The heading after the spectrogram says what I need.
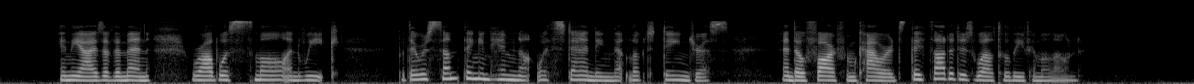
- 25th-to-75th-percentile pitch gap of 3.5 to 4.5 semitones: No, narrow, 2.5 semitones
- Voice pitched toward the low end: No, high, 195 Hz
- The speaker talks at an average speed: Yes, average, 175 wpm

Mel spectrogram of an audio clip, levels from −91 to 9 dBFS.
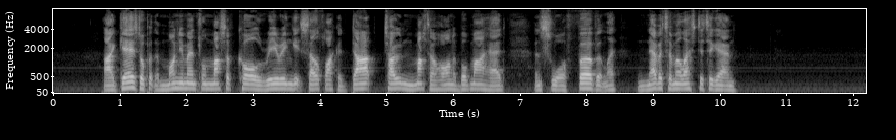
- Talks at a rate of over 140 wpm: No, slow, 135 wpm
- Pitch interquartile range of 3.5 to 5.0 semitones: No, average, 3.1 semitones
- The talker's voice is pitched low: Yes, low, 125 Hz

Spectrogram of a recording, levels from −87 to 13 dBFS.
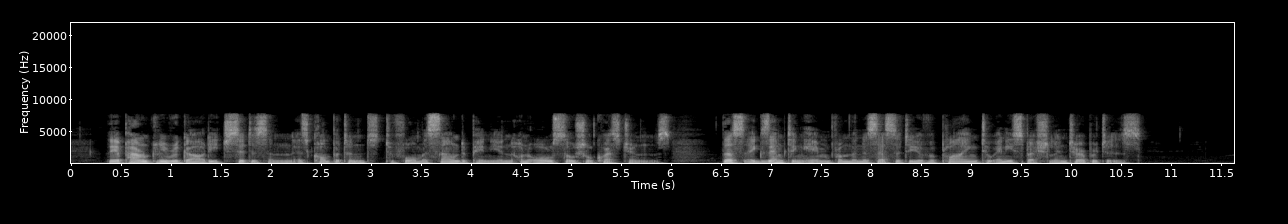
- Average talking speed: Yes, average, 145 wpm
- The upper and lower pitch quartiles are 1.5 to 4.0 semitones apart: No, average, 4.4 semitones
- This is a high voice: No, low, 100 Hz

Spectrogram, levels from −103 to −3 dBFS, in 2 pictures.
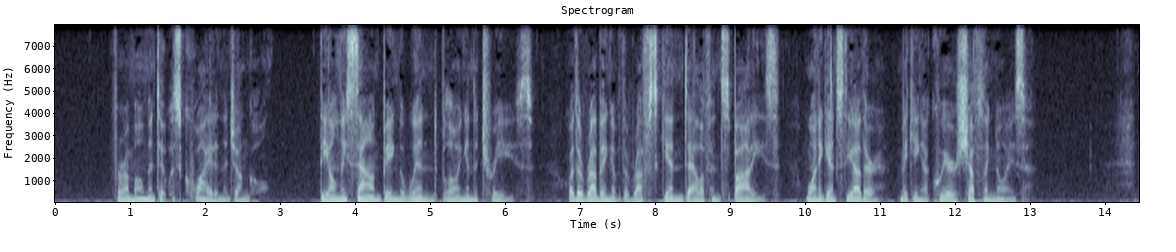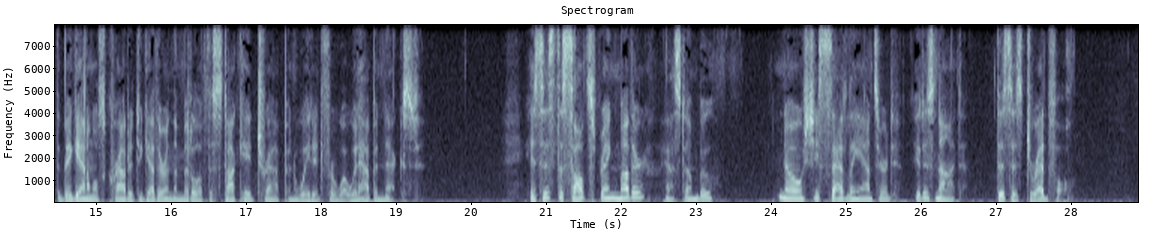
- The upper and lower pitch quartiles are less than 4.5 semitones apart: No, average, 5.1 semitones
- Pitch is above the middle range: No, medium, 140 Hz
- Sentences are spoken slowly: No, average, 155 wpm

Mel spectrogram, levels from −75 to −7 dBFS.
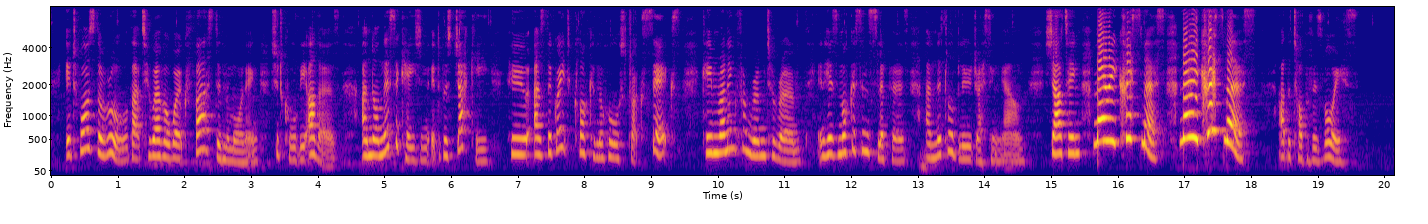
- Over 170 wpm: Yes, average, 180 wpm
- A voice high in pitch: Yes, high, 245 Hz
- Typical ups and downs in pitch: No, wide, 7.5 semitones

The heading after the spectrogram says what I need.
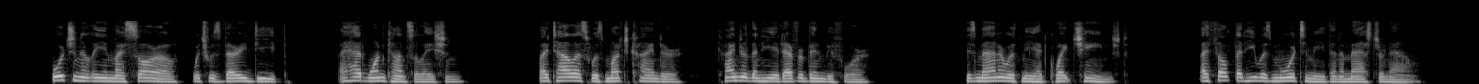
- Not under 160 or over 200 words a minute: Yes, average, 170 wpm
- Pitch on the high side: No, medium, 140 Hz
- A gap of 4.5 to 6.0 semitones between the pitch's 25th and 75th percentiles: No, average, 4.1 semitones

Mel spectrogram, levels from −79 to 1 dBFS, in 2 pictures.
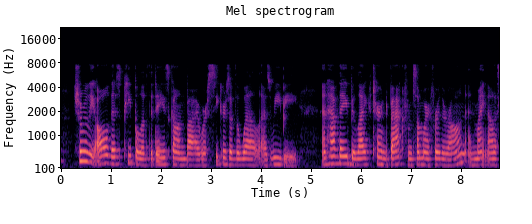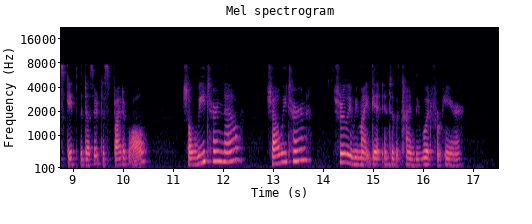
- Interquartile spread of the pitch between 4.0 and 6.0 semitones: No, average, 3.6 semitones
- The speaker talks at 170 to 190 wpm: Yes, average, 180 wpm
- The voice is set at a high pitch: No, medium, 180 Hz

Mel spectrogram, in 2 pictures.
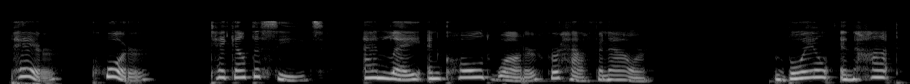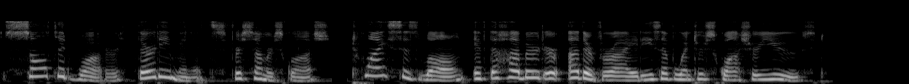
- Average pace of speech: No, slow, 130 wpm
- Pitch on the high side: Yes, high, 240 Hz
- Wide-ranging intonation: Yes, wide, 7.5 semitones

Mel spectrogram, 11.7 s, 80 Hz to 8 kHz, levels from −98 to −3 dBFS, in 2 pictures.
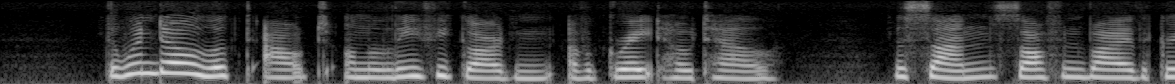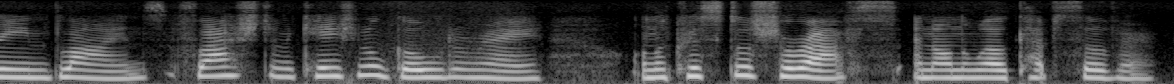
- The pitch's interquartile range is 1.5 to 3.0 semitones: Yes, narrow, 2.5 semitones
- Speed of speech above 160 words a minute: Yes, average, 175 wpm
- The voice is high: Yes, high, 245 Hz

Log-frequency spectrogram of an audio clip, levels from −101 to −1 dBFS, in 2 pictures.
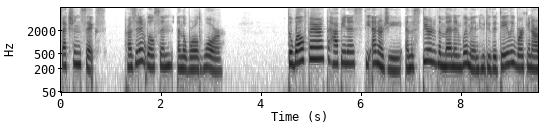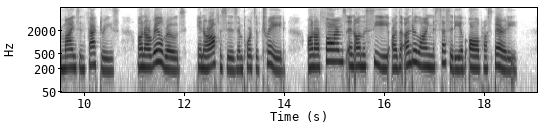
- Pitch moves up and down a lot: No, average, 4.3 semitones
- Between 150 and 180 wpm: Yes, average, 175 wpm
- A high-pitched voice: Yes, high, 225 Hz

